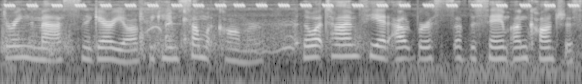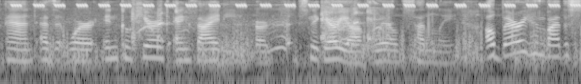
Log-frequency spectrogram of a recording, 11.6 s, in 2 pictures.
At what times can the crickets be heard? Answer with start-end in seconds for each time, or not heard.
0.0-11.5.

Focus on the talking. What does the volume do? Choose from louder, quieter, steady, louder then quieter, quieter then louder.
steady.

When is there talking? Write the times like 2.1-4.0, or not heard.
0.0-11.5.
